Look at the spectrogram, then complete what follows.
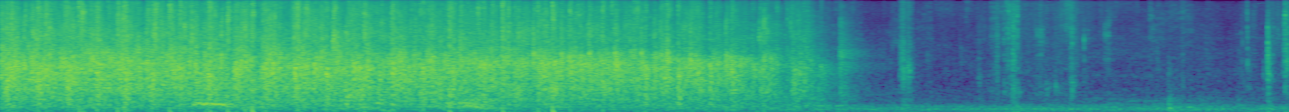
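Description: Audience applauding for about eight seconds, then the clapping dies away, leaving a quiet room with a few scattered clicks.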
